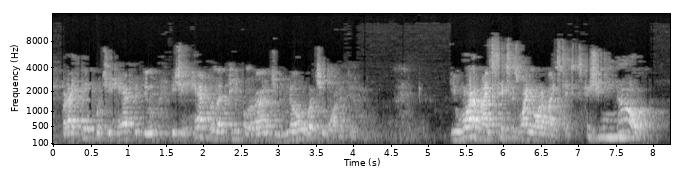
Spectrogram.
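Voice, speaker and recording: A man teaching bond pit trading in an informal lecture, emphatic, asking "okay?" often and acting out pit calls. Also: fairly high pitch. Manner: emphatic, repeats "okay?" and acts out pit shouts. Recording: distant, dull, echoey room recording with faint noise.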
